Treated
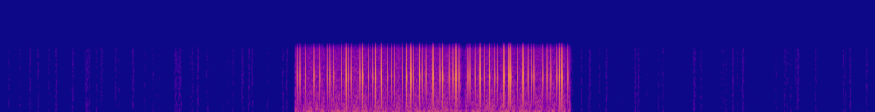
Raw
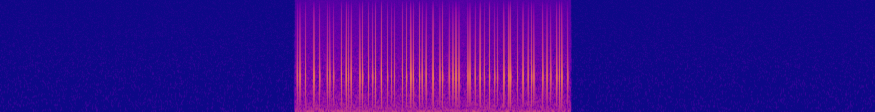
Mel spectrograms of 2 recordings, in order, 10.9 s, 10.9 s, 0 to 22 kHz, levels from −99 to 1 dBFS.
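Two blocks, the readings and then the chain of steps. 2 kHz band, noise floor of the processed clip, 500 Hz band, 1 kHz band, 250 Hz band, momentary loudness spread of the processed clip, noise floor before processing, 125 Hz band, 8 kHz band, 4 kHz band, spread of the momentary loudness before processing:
+3.0 dB, below −85 dBFS, +3.0 dB, +3.0 dB, +3.0 dB, 12 LU, −77 dBFS, +3.5 dB, below −35 dB, +1.0 dB, 5 LU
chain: downsampling to 8,000 Hz
output level in coarse steps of 14 dB
level +7 dB

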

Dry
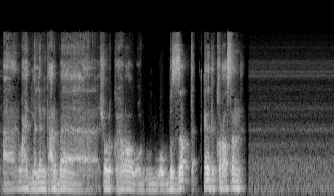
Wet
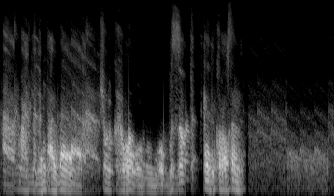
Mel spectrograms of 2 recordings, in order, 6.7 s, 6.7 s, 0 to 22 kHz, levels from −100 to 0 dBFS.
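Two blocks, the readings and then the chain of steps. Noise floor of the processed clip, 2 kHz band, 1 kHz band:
−61 dBFS, −1.5 dB, 0.0 dB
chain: partials spread apart or drawn together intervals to 118%
auto-filter band-pass square 0.61 Hz 760–1,600 Hz
pitch modulation by a square or saw wave saw down 3.5 Hz, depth 250 cents
level +5 dB

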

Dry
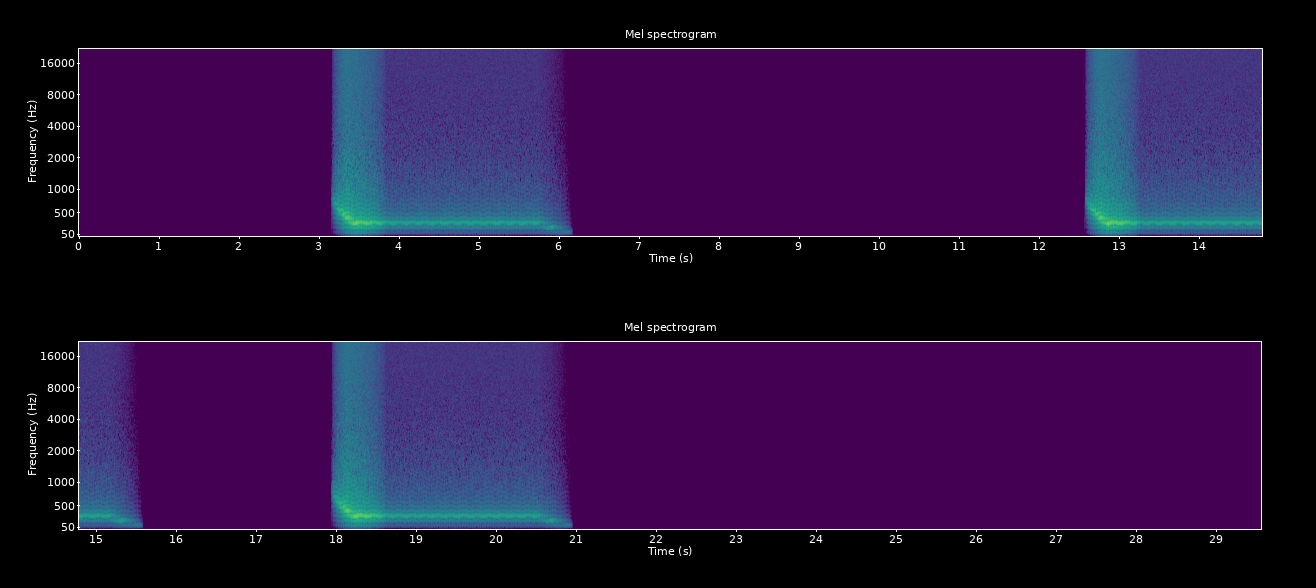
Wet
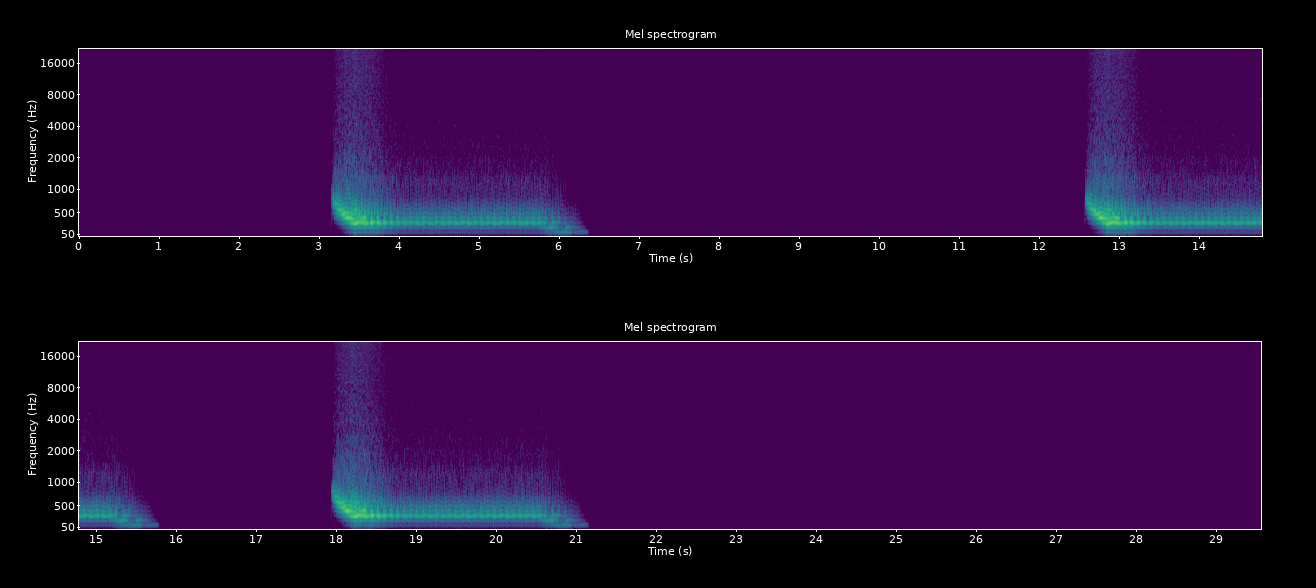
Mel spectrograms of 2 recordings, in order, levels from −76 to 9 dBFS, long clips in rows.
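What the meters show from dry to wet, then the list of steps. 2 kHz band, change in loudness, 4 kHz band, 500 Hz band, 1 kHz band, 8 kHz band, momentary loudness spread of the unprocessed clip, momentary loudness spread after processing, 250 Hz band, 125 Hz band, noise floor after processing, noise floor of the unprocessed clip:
below −15 dB, −1.0 dB, below −15 dB, +2.0 dB, −6.5 dB, below −15 dB, 19 LU, 19 LU, −0.5 dB, −6.5 dB, −76 dBFS, −76 dBFS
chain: spectral envelope exaggerated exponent 2
parametric band 180 Hz −4 dB 0.86 octaves
on a send: single-tap delay 204 ms −8 dB

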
